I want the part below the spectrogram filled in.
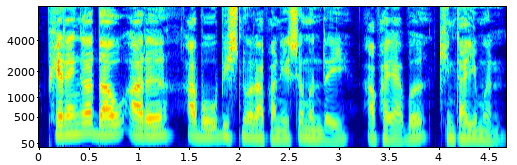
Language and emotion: Bodo, neutral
